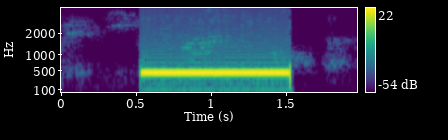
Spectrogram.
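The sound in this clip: A single telephone call tone sounds as an outgoing call connects: one loud, steady, mid-pitched beep lasting about a second, starting and stopping abruptly amid near silence.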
